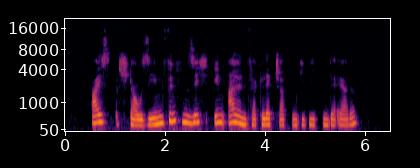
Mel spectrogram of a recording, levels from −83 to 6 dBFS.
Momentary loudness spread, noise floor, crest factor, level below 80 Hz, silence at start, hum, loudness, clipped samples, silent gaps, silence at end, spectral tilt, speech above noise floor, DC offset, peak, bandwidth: 11 LU; -83 dBFS; 14 dB; -58 dBFS; 0.55 s; none; -27 LUFS; under 0.1%; none; 0.7 s; -7 dB/octave; 57 dB; under 0.1%; -12 dBFS; 12 kHz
